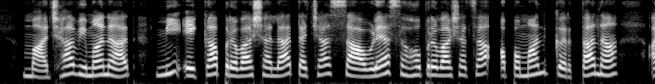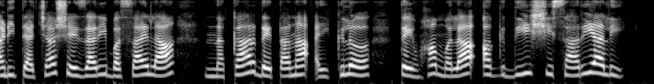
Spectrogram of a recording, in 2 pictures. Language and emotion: Marathi, disgusted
